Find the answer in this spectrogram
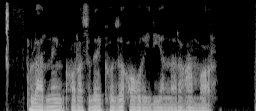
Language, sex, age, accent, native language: Uzbek, male, 18-24, Farg'ona, Uzbek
